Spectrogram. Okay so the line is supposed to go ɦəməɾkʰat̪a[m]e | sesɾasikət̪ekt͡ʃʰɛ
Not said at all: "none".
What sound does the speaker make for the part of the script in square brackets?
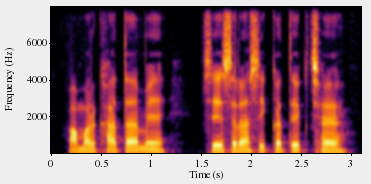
m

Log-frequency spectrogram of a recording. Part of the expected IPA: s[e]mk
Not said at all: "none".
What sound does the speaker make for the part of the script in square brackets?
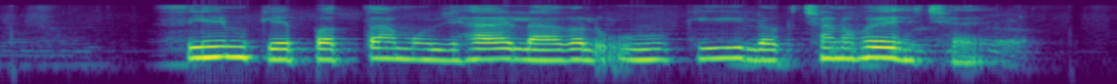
i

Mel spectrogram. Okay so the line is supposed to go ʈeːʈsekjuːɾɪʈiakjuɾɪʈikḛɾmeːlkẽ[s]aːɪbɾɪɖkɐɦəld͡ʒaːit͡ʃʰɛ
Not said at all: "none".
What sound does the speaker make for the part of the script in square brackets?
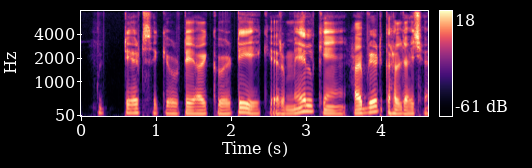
h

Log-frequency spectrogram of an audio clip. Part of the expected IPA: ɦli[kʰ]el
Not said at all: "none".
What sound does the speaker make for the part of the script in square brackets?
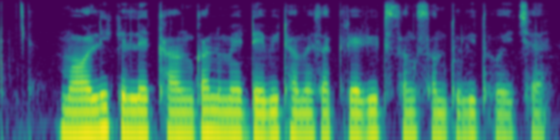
k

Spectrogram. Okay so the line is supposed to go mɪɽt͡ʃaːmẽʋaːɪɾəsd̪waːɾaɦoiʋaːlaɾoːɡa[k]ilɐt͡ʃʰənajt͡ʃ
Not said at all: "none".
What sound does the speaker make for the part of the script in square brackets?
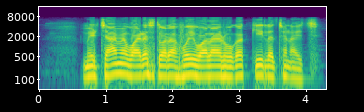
k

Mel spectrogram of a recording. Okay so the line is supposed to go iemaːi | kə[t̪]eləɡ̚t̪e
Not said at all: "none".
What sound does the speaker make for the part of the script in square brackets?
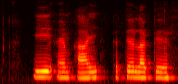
t̪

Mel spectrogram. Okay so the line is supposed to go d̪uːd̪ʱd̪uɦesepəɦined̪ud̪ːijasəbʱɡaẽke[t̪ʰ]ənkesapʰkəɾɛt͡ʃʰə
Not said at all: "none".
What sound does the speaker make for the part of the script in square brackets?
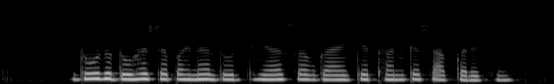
t̪ʰ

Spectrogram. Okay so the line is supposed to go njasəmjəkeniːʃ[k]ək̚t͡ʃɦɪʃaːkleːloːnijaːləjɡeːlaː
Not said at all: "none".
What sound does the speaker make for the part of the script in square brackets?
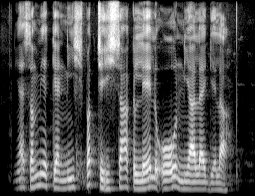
p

